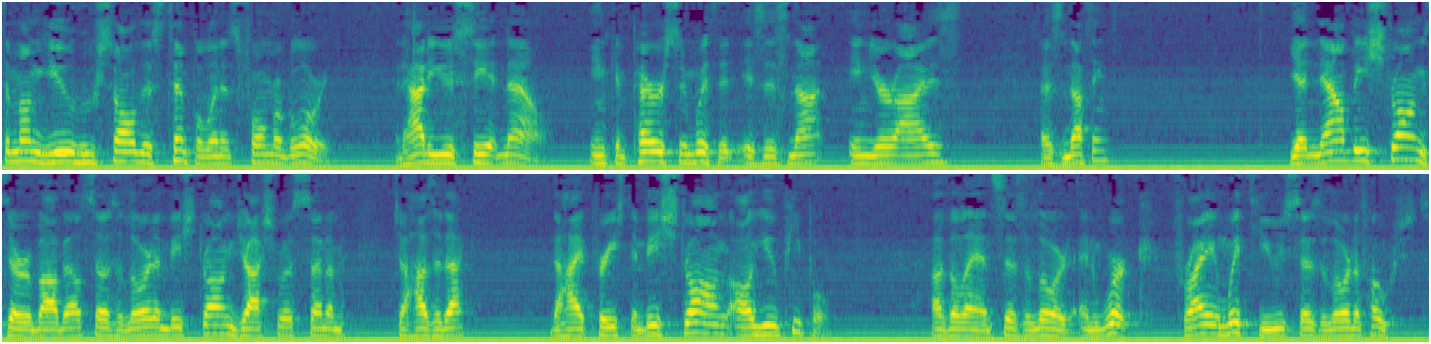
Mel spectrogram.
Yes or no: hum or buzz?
yes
